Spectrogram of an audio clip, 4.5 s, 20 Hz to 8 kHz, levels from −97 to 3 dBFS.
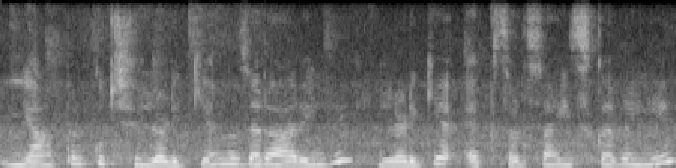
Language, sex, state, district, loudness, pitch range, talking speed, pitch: Hindi, female, Haryana, Jhajjar, -16 LUFS, 215-260 Hz, 170 wpm, 230 Hz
